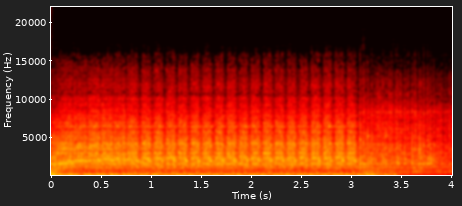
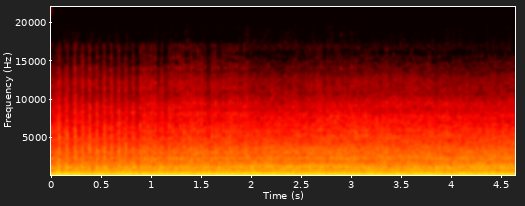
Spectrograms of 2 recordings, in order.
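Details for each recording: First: Craftsman 24 in electric-start snow blower, long sitting: steady cranking that never catches; spark confirmed with tester, so fuel problem, clogged carburetor. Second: Craftsman 24-inch electric-start snow blower that had sat unused and would not start due to a clogged carburetor. After the fix, it starts without choke and the small single-cylinder engine runs steady and even, with no sputter or surging. Normal running.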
